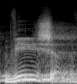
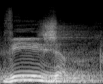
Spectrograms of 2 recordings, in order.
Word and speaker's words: vision: Correct উচ্চারণ হচ্ছে conclusion. দেন another word example হচ্ছে ভিশন, VISION ভিশন, ভিশন।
